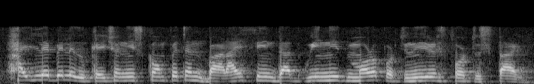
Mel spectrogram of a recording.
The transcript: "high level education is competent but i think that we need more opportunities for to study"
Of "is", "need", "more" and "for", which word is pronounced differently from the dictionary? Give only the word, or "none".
is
